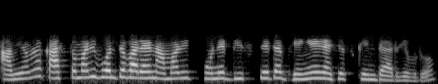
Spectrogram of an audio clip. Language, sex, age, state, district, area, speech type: Bengali, female, 60+, West Bengal, Bankura, urban, conversation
